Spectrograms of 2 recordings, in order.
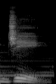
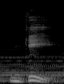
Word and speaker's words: ぎ: がが 10 marks can be added for gi to make it sound like gi. Not G, not G, but gi, as in geek.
